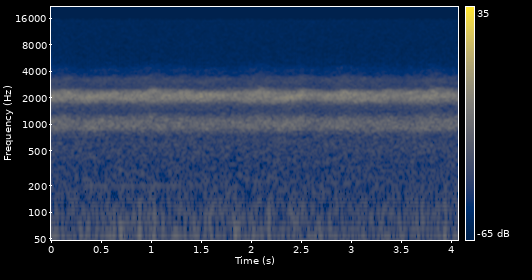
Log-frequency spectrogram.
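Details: Live spring recording of many frogs in a wetland behind a house, no looping: a constant, dense croaking chorus of high and mid trills blending into one unbroken buzzing sound.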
